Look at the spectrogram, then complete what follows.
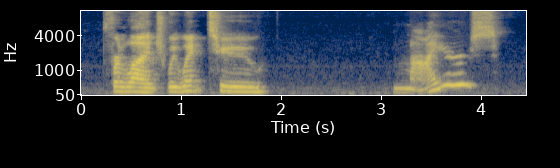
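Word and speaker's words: Meijer: lunch we went to Meyers I believe it's how you say it m j e Mayers Myers it's is there like an Oscar Meer wiener I think so I think it's like Meyer um it's it's a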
